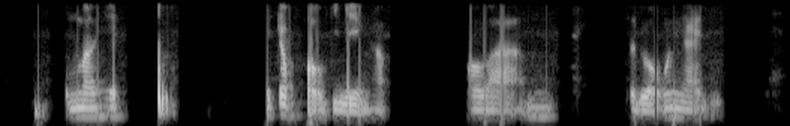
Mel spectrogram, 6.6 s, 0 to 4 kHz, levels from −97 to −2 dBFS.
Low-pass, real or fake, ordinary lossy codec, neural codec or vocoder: 3.6 kHz; fake; none; autoencoder, 48 kHz, 128 numbers a frame, DAC-VAE, trained on Japanese speech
